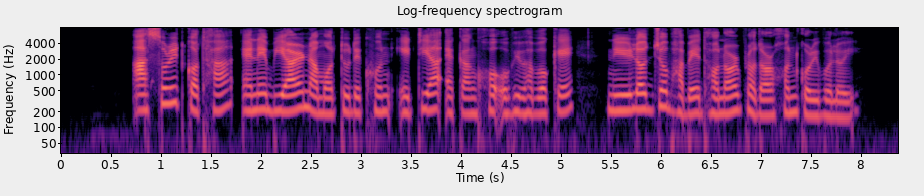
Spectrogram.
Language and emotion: Assamese, neutral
